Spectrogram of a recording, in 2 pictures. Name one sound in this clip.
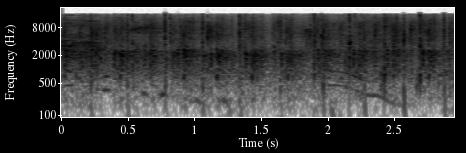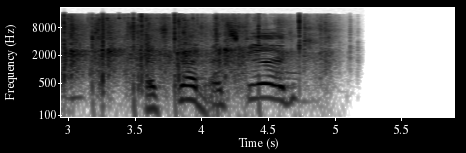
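Hands clap rapidly in applause.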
